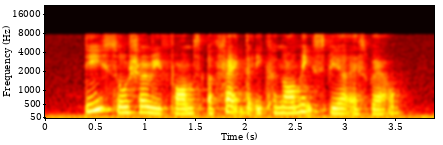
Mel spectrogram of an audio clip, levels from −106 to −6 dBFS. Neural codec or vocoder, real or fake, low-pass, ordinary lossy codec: none; real; none; none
